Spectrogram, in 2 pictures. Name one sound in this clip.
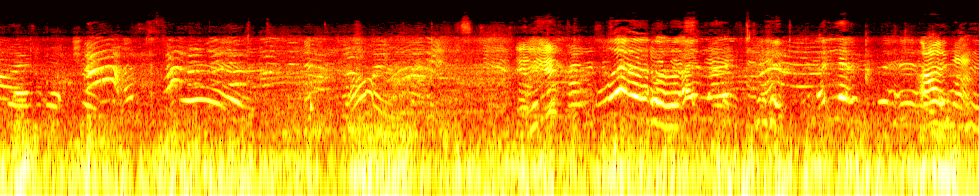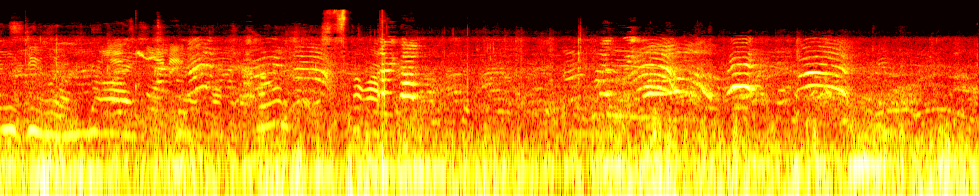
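Young children call out and squeal while playing nearby.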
